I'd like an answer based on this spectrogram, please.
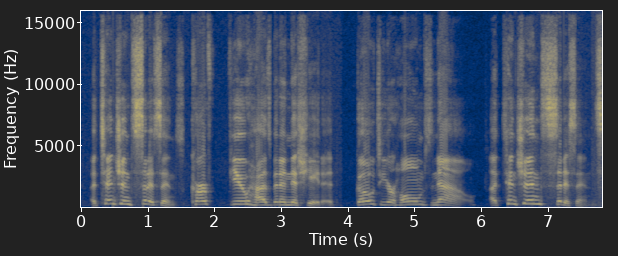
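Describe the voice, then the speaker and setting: A put-on, robotic character voice with a fairly high pitch, delivered at a fairly slow pace. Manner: flat, repeated announcement.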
